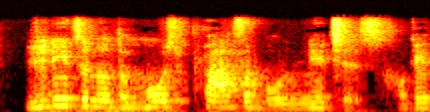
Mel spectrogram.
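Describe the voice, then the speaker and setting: This man talks at a moderate pace in a non-native accent. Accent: foreign. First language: not English. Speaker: online marketing coach. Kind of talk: webinar. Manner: animated.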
